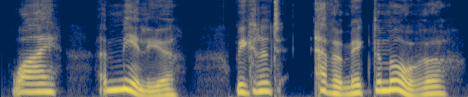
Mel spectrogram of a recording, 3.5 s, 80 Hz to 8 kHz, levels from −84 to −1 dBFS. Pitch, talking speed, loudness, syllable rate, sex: 180 Hz, 135 wpm, -15 LUFS, 4.9 syllables/s, male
